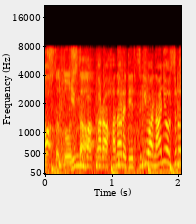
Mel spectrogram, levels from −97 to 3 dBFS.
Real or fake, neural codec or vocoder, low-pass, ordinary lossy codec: real; none; none; none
